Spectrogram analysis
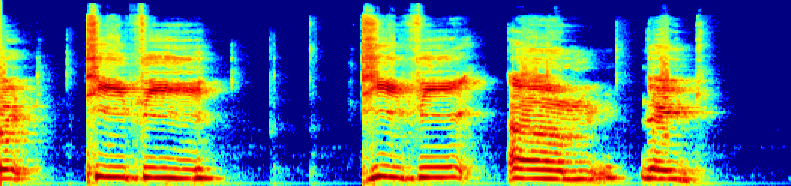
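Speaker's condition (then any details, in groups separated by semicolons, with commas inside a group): Cerebral palsy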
